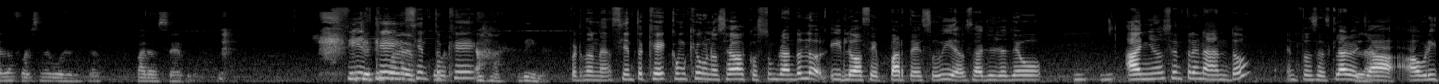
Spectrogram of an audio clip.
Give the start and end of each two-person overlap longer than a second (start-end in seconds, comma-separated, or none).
3.5-4.8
